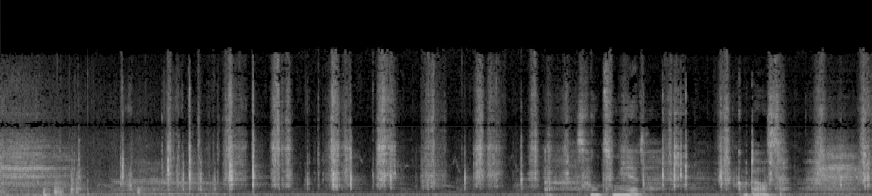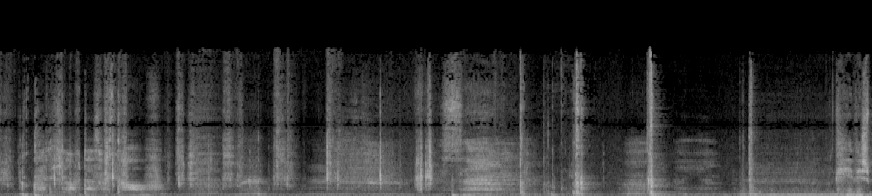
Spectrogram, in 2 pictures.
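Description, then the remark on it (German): Loose cassette tape being wound back with a pencil: a steady run of small plastic clicks and rattling scrapes, with brief muffled handling noises and faint murmuring voices. “Oh no, da hängt das Band raus. Hast du vielleicht irgendeinen Bleistift?”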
